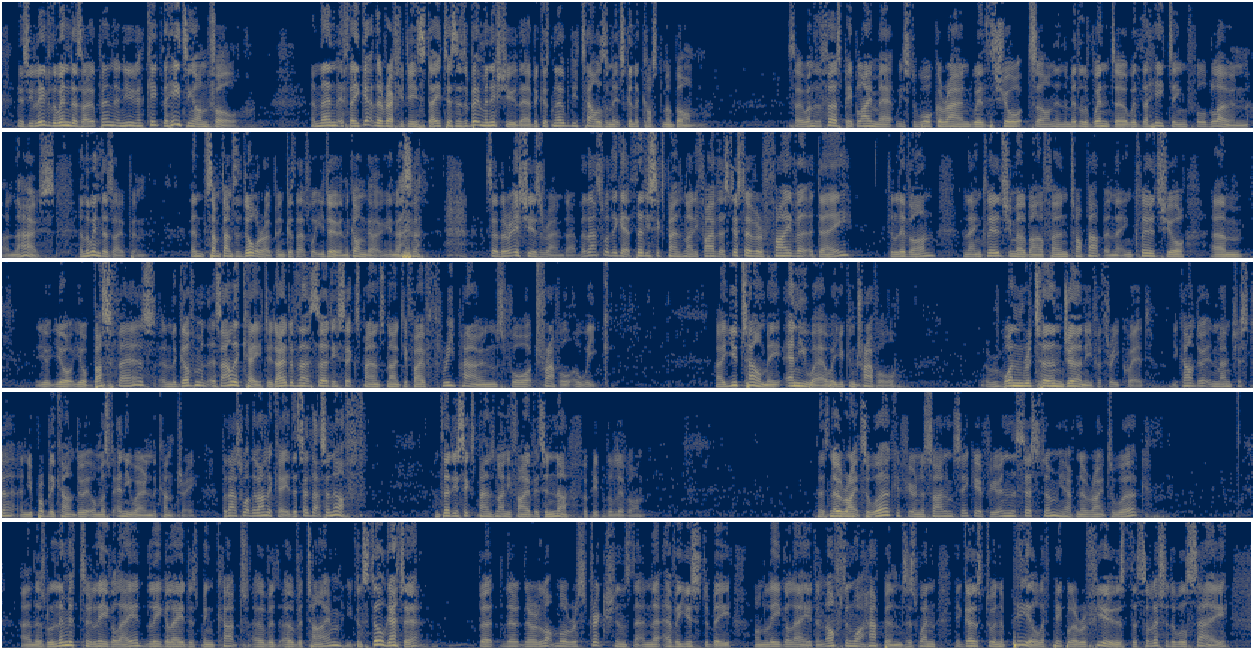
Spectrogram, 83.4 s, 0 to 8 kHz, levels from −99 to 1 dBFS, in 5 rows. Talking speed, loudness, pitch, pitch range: 190 wpm, -37 LUFS, 140 Hz, 125-170 Hz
